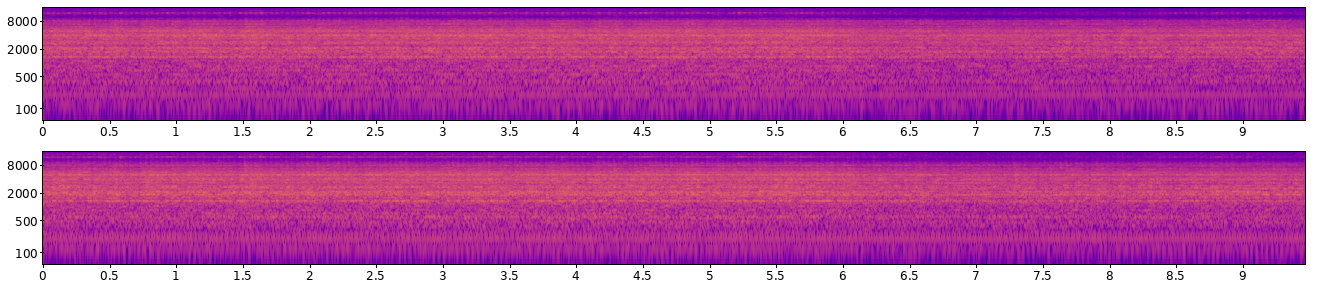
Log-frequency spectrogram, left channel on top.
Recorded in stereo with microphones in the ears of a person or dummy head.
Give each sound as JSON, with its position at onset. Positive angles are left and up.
{"t": 0.0, "sound": "an engine running", "side_deg": -50, "distance_m": 1.0}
